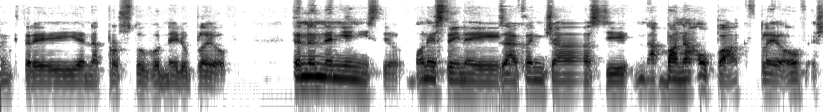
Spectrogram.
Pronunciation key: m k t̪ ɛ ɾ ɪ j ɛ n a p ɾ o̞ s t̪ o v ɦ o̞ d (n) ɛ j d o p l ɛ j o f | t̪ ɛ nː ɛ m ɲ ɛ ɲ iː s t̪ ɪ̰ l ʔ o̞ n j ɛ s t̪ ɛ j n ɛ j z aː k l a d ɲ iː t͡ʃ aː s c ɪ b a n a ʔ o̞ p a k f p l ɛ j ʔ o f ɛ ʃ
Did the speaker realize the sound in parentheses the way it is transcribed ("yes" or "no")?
yes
